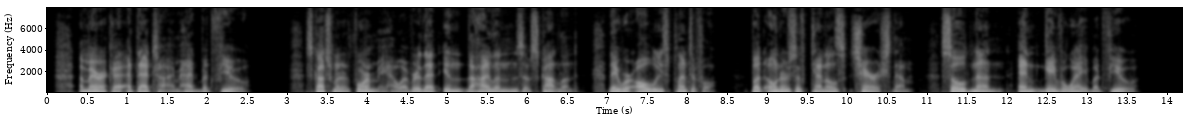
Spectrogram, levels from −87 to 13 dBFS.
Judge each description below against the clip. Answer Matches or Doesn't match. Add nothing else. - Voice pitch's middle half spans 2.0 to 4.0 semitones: Doesn't match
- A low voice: Matches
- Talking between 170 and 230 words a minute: Doesn't match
